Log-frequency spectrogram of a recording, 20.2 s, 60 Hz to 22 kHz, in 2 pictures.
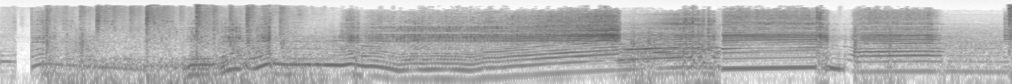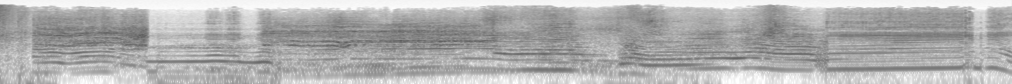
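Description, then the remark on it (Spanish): A GT4 sports car engine revs hard, its loud, throaty roar sweeping up in pitch and dropping back repeatedly as it climbs through the gears, with no voices. “Y ahora quiero que escuche cómo suena este GT4.”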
